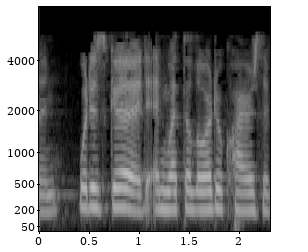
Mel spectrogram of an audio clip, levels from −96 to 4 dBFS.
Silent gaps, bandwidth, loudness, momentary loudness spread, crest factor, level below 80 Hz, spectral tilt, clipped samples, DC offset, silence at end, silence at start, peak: none; 5.8 kHz; -32 LUFS; 6 LU; 14 dB; -68 dBFS; -9 dB/octave; under 0.1%; under 0.1%; 0 s; 0 s; -18 dBFS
